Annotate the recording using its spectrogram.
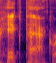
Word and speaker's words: HICPAC: Now, you, you have some big problems with the Healthcare Infection Control Advisory Committee, or HICPAC, right? Is that how you say it? – Yeah, that's that's how you say it.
